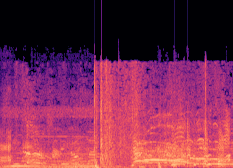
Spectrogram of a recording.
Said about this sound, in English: Then there's the one time that the heavy guy does on the diving board and it breaks. And one more for the instant replay.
